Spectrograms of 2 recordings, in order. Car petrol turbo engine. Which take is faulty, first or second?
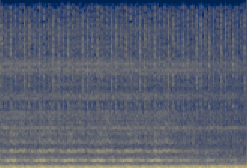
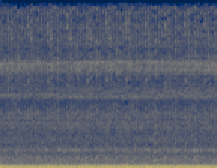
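first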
